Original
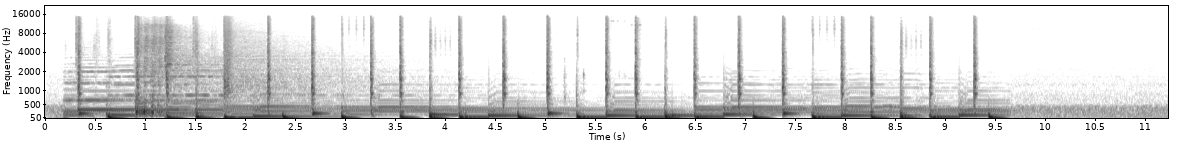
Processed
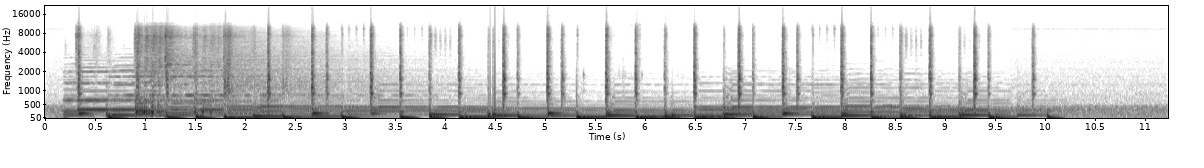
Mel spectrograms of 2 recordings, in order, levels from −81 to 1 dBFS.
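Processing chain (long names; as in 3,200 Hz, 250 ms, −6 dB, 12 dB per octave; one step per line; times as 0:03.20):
on a send: single-tap delay 584 ms −9 dB
on the sum: dynamic equaliser 7,400 Hz, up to +8 dB, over −55 dBFS, Q 4.9
in parallel at −2 dB: compressor whose output falls as the input rises −20 dBFS, ratio −0.5
on the sum: downsampling to 22,050 Hz
hard clipping −7.5 dBFS, distortion −30 dB
buffer that repeats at 0:04.40, samples 2,048, times 1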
